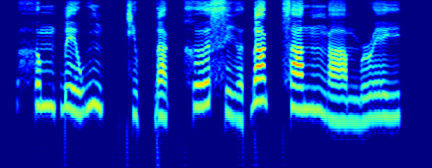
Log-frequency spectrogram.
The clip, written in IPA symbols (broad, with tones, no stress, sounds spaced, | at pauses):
h ə˧ m ɓ e˨˩˦ w ŋ u˨˩ k̚ c ɨ˨˩ p̚ ɗ a˨˩ k̚ x əː˧˥ s i˨˩˨ ə̯ ɗ a˦˥ k̚ s a˧ n ŋ aː˨˩ m ɹ e˧ j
